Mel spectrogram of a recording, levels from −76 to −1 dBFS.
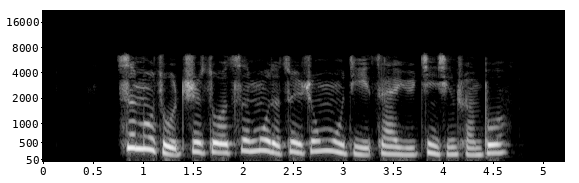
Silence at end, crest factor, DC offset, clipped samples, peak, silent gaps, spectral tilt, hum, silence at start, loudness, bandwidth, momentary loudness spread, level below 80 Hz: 0.6 s; 14 dB; under 0.1%; under 0.1%; -4 dBFS; none; -5.5 dB/octave; none; 0.75 s; -16 LUFS; 7 kHz; 8 LU; -58 dBFS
